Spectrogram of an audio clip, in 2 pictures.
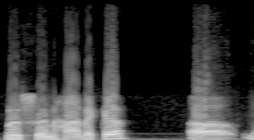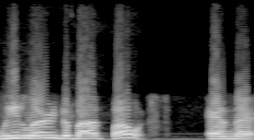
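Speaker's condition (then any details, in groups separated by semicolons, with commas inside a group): Cerebral palsy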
